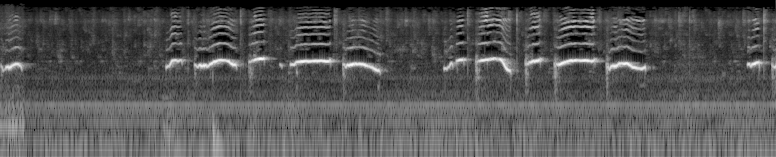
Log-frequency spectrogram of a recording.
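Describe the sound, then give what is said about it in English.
A rehomed pet companion bird whistles in a run of bright, warbling phrases, loud and rhythmic, starting after a short quiet pause and continuing with brief gaps. No one speaks. “is not only a companion bird, but is also a rehome bird.”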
